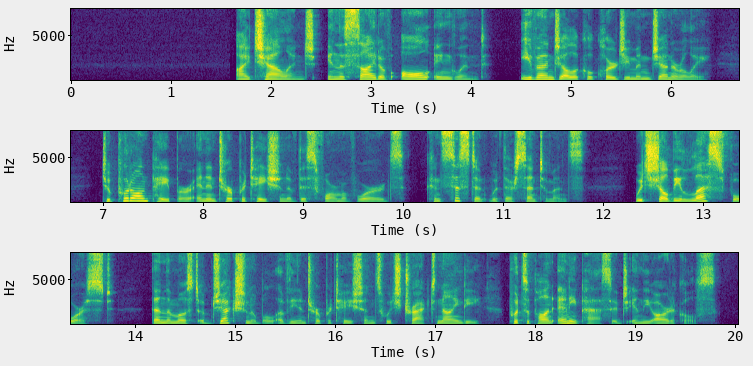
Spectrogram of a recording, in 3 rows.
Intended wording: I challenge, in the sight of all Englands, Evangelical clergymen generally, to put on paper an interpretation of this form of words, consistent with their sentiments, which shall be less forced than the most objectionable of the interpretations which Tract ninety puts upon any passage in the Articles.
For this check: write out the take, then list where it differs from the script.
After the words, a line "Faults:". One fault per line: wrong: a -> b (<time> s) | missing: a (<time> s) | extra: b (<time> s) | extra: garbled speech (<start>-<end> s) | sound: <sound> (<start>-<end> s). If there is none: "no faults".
I challenge, in the sight of all England, Evangelical clergymen generally, to put on paper an interpretation of this form of words, consistent with their sentiments, which shall be less forced than the most objectionable of the interpretations which Tract ninety puts upon any passage in the Articles.
Faults:
wrong: Englands -> England (3.6 s)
